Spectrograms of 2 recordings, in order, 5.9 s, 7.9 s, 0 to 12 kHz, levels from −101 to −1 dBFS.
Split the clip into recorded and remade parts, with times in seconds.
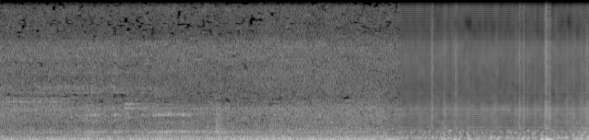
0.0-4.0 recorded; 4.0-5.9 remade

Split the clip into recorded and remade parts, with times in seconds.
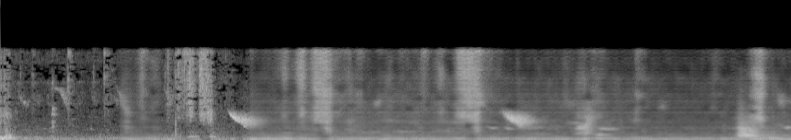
0.0-1.2 recorded; 1.2-1.6 remade; 1.6-2.5 recorded; 2.5-7.9 remade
